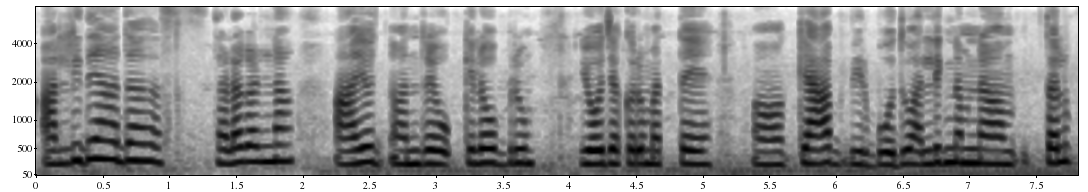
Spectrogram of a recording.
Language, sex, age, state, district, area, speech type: Kannada, female, 18-30, Karnataka, Chikkamagaluru, rural, spontaneous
